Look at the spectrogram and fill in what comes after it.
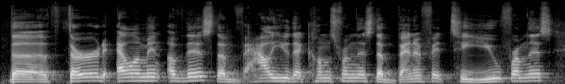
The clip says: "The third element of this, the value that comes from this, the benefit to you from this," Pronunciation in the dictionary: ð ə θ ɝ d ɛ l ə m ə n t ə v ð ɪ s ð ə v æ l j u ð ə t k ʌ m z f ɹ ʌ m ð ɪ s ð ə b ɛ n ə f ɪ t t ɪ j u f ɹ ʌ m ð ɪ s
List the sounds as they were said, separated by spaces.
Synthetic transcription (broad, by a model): ð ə θ ɝ d ɛ l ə m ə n t ə v ð ɪ s ð ə v æ l j u ð ə t k ʌ m z f ɹ ʌ m ð ɪ s ð ə b ɛ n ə f ɪ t t ɪ j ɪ f ɹ ʌ m ð ɪ s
